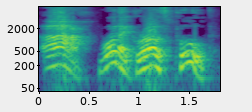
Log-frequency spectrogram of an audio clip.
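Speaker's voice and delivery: mock-gagging granddad's disgust. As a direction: recoil from a stinking diaper. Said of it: "opened the diaper and gagged".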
